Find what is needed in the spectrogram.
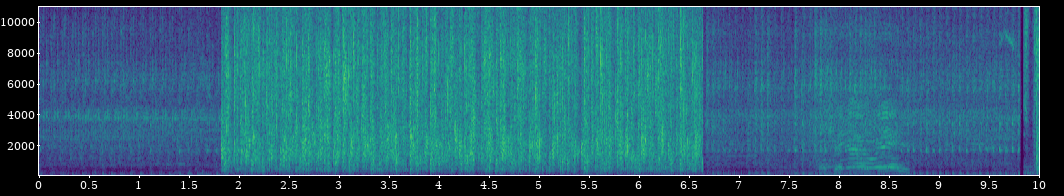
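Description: Rusi 150cc motorcycle's single-cylinder engine idling, then revved hard for about five seconds in a loud run of rapid firing pulses before dropping back to idle. It is running normally after the repair of its stiff kick starter.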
